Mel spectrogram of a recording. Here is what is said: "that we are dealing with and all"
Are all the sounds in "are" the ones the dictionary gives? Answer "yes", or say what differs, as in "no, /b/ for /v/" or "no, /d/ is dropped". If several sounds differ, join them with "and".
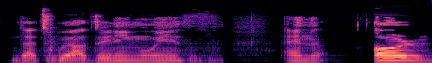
yes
